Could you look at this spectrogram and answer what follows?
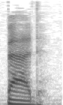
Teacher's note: Notice the elongation of the A sound. We don't say bad, we say bad.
